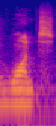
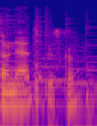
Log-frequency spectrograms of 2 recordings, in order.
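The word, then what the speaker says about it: Onett: He said it was Want, Tucson, Threed, Four Sides. For a long time I bought it, and I was like, okay, fine, I'll pronounce it Want. But I think that the consensus is that it's Onet.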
